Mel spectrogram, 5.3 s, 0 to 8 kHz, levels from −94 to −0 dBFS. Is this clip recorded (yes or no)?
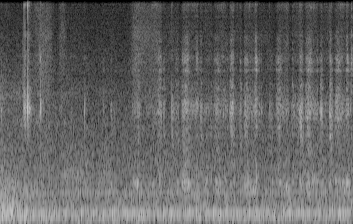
no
